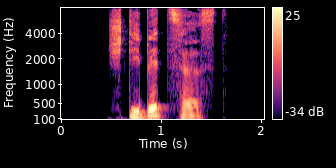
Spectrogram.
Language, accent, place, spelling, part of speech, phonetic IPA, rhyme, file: German, Germany, Berlin, stibitzest, verb, [ʃtiˈbɪt͡səst], -ɪt͡səst, De-stibitzest.ogg
- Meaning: second-person singular subjunctive I of stibitzen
